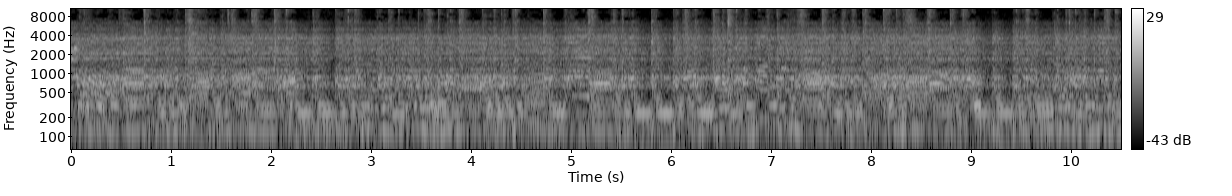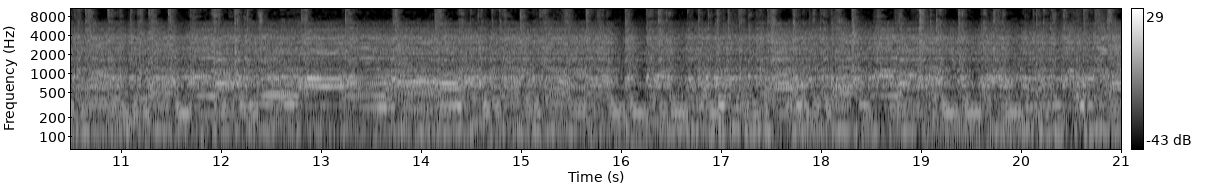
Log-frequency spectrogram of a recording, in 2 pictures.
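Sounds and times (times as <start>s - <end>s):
distorted electric guitar riffing: 0.0s - 21.0s.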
